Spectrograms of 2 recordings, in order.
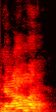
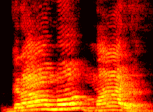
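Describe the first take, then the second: First: It is said as one smooth word, 'gramer'. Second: It is split into two parts, 'gram mar'. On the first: "अर्थात ग्रामर" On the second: "बिगाड़ कर जब पढ़ेंगे"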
